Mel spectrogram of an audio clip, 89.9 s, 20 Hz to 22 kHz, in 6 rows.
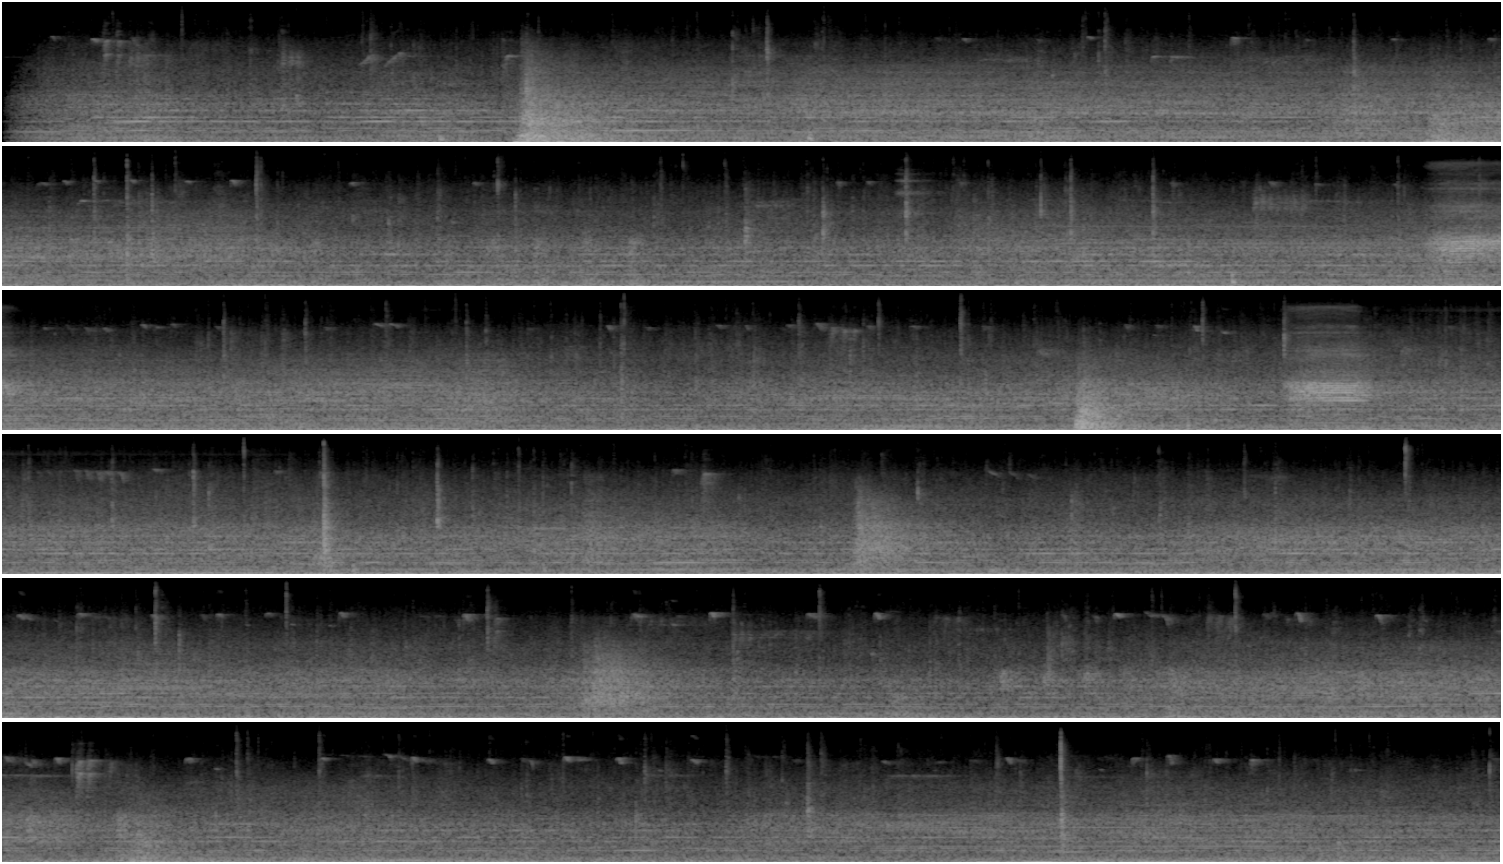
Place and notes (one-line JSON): {"title": "Berlin Bürknerstr., backyard window - autumn morning, workers, distant church bells, light rain", "date": "2014-11-19 10:00:00", "description": "an autumn morning, workers, distant church bells, light rain, nothing special happens\n(Sony PCM D50)", "latitude": "52.49", "longitude": "13.42", "altitude": "45", "timezone": "Europe/Berlin"}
